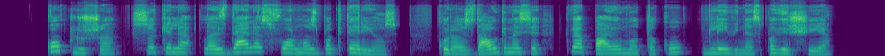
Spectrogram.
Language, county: Lithuanian, Vilnius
